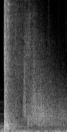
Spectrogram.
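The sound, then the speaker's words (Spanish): A single loud gunshot, the third shot fired at a pickup truck in the dark as it starts to pull away, cracks sharply, then rolls off into a long echoing tail with a fainter reflected boom trailing shortly after, heard alone with no voices. “El abuelo sacó el freno de mano y metió los cambios cuando sonó el tercer disparo.”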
